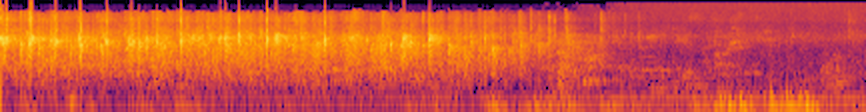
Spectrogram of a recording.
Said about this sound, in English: Also give us a round of applause to the coaches, judges, the staff here at Booties,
